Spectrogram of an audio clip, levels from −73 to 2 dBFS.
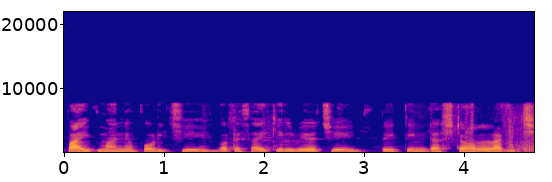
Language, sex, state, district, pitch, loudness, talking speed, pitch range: Odia, male, Odisha, Nuapada, 210 Hz, -22 LUFS, 140 wpm, 205-215 Hz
